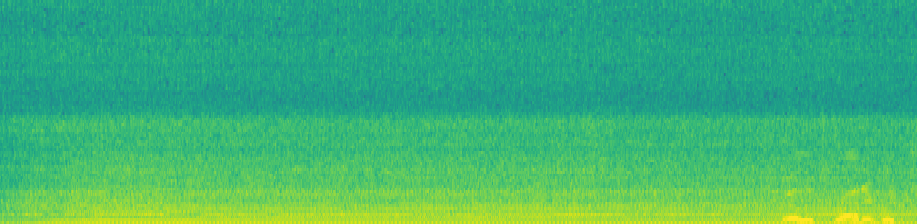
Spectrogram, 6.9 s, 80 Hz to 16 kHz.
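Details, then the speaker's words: Old Craftsman pressure washer engine, unrun about 10–12 years, after carb cleaner: small single-cylinder settles into a fast, steady chug on choke and dies when the choke is taken off. "choke on and when I take the choke off it's dying it does run so that's a plus for me"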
